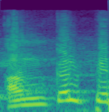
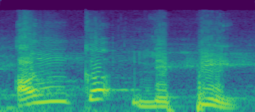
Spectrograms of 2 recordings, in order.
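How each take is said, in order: First: The word is run together with syllables squeezed. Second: The word is split into two clear parts. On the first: The speaker calls it wrong. "मुलं उच्चार उच्चार कसा करतात? अंकल्पी ... नाही" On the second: The speaker calls it right. "आपण हे तोडायला पाहिजे"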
